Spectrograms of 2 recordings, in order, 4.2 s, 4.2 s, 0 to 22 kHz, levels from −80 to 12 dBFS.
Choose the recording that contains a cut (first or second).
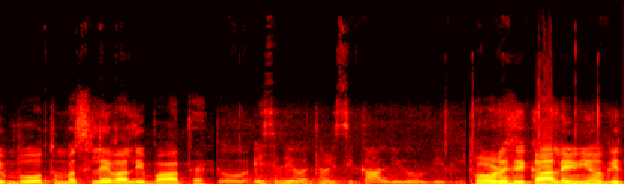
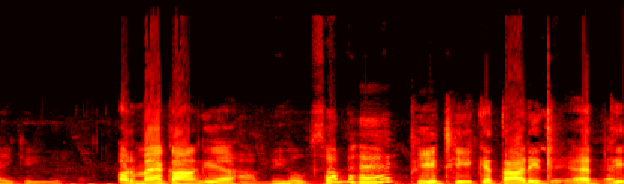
first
